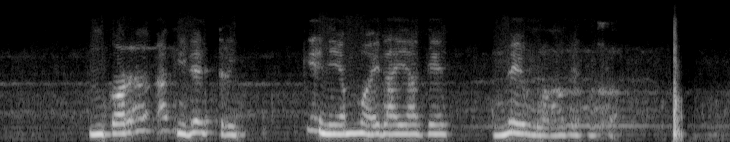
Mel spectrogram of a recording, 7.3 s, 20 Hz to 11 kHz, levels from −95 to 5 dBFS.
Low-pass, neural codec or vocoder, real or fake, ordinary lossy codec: 7.2 kHz; codec, 16 kHz, 4 kbps, FreqCodec, larger model; fake; Opus, 16 kbps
